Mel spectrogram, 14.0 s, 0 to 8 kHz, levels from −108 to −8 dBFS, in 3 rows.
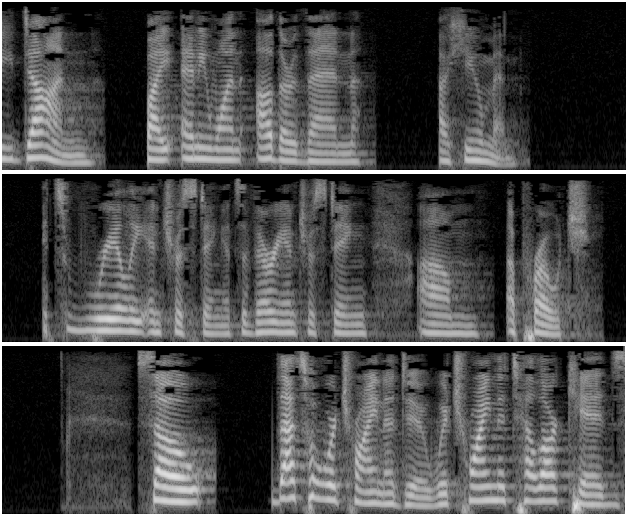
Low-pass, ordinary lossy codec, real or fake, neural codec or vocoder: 7.2 kHz; MP3, 32 kbps; real; none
